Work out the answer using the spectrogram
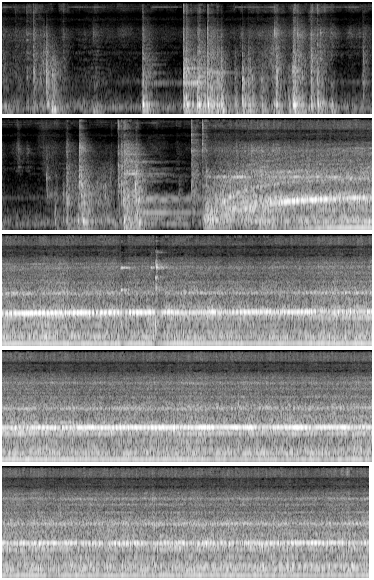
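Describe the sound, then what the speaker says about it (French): A stand mixer starts up at about seven seconds and churns brioche dough with a loud, steady motor whine that holds to the end, after a few clatters and knocks before it starts. "Je commence à mélanger dans mon robot."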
